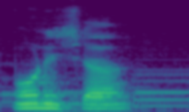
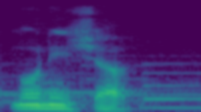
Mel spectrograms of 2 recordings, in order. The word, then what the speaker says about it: Monisha: we pronounce the name there are two ways of pronouncing this name Monisha or Monisha Monisha or Monisha the difference is in the short KN versus the long KN presenting the meaning of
